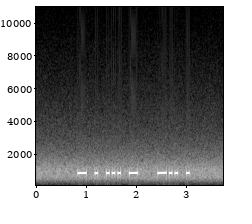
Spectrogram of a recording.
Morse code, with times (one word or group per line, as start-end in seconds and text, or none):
0.8-2.0 TEST
2.4-3.1 DE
